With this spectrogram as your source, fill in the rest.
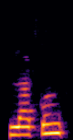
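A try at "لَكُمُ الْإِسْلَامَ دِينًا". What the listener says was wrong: لَكُمُ الاسلام دین آپ کریں گے نا، لَكُم نہیں، لَكُمُل، مل رہی ہے آگے جا کے. تو کم ہی، لیکن ملانے کے لیے آگے پیش ڈالی گئی ہے اس کے اوپر ٹیمپریری.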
